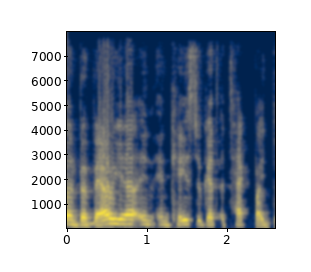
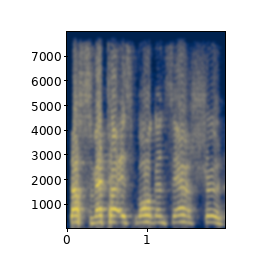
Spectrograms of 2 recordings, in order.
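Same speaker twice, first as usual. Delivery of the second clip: mock harsh German; 7 semitones higher than usual. Shown as a demonstration. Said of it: "I can say".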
